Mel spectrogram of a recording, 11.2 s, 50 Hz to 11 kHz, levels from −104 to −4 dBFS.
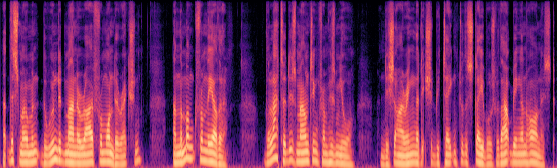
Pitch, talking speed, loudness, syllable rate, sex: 125 Hz, 190 wpm, -18 LUFS, 5.9 syllables/s, male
